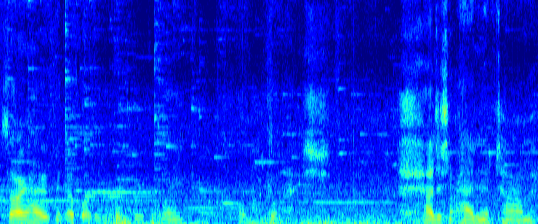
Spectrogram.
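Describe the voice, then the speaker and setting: Higher-voiced man talking into roaring wind. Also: flat delivery, fast. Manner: talking outdoors with wind in the face. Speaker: amateur weather vlogger. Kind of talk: casual vlog chat. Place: outdoors on a windy porch. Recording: very loud wind noise outdoors. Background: loud wind, wind chimes.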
